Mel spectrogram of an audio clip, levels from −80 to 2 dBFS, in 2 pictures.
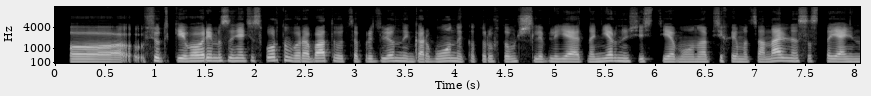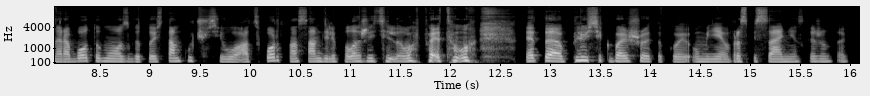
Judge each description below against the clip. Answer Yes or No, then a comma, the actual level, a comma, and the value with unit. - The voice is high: No, medium, 170 Hz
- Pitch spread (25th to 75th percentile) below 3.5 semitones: Yes, narrow, 2.5 semitones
